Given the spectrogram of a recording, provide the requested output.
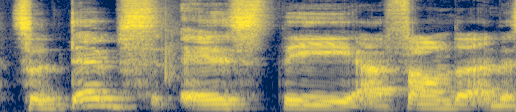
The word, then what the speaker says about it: Debo: my name I've had the proper pron pronunciation is De that's the Nigerian pronunciation um y um but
